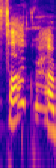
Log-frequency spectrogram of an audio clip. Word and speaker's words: foie gras: Well, the foie gras recipe changes sometimes. – Say it again. I never say it right. – Foie gras. – Foie gras. I say foie de gras.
